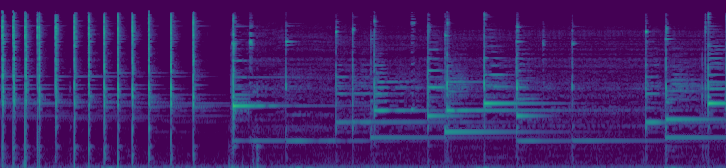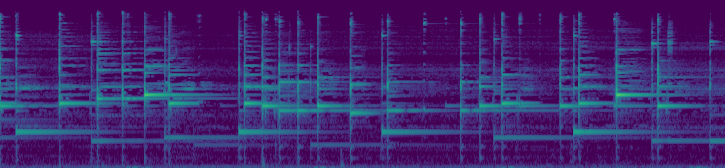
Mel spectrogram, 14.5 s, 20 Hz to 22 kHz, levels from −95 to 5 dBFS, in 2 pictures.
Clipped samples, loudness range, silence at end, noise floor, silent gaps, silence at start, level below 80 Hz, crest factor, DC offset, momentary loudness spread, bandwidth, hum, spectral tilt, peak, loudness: under 0.1%; 8 LU; 0 s; -65 dBFS; none; 0 s; -72 dBFS; 28 dB; under 0.1%; 17 LU; 16.5 kHz; none; 3.5 dB/octave; -10 dBFS; -35 LUFS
